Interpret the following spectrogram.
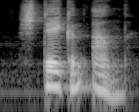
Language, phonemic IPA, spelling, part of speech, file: Dutch, /ˈstekə(n) ˈan/, steken aan, verb, Nl-steken aan.ogg
- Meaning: inflection of aansteken: 1. plural present indicative 2. plural present subjunctive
